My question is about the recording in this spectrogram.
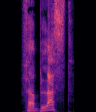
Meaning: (adjective) 1. pale, discolored 2. grammaticalized through semantic bleaching; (verb) 1. past participle of verblassen 2. inflection of verblassen: second/third-person singular present
- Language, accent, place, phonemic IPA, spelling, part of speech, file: German, Germany, Berlin, /fɛɐ̯ˈblast/, verblasst, adjective / verb, De-verblasst.ogg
